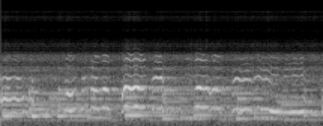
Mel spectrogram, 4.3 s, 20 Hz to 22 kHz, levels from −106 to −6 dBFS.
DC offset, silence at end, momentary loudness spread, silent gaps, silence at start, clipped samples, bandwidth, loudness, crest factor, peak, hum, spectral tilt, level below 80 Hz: under 0.1%; 0 s; 9 LU; none; 0 s; under 0.1%; 5.6 kHz; -31 LUFS; 16 dB; -16 dBFS; none; -6 dB/octave; -72 dBFS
